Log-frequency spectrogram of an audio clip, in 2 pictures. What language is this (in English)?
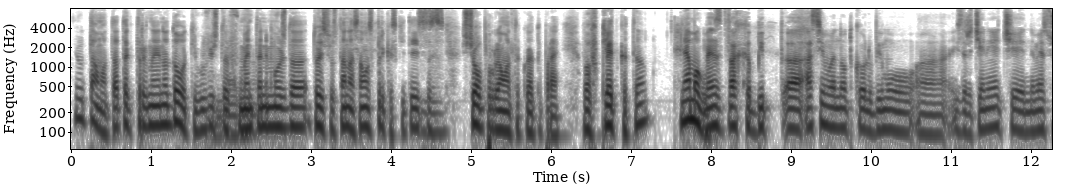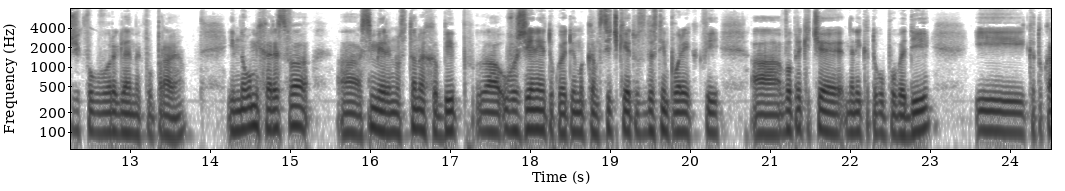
Bulgarian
